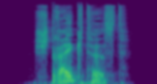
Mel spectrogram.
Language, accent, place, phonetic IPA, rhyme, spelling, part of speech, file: German, Germany, Berlin, [ˈʃtʁaɪ̯ktəst], -aɪ̯ktəst, streiktest, verb, De-streiktest.ogg
- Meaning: inflection of streiken: 1. second-person singular preterite 2. second-person singular subjunctive II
